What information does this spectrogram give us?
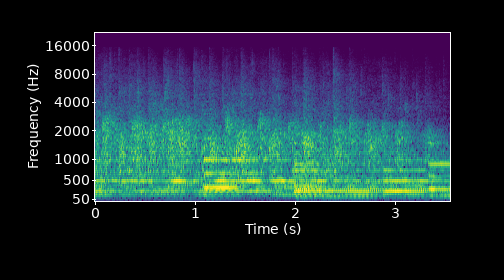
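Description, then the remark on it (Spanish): An audience applauds with steady, dense clapping throughout, while sustained keyboard chords play underneath and shift a few times. No one speaks. “Démosle este aplauso.”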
